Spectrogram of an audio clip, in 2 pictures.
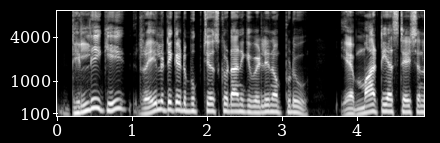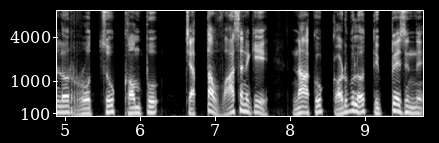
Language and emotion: Telugu, disgusted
